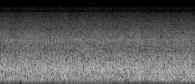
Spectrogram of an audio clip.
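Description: Rushing water pours steadily through a muddy ravine, or quebrada, near a bridge in Chilete, a loud, continuous broadband roar close to the microphone with no voices over it.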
